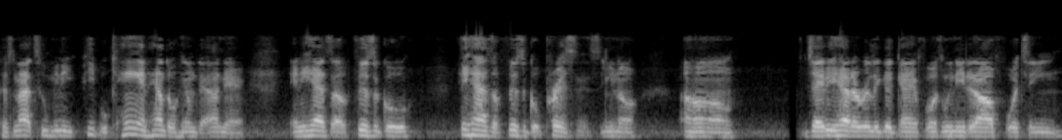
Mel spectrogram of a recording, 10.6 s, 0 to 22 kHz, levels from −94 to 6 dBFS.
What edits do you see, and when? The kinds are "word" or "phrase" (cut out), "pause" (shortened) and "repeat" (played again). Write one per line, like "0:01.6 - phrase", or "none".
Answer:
none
